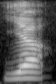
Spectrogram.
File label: "iah1", Taiwanese syllable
